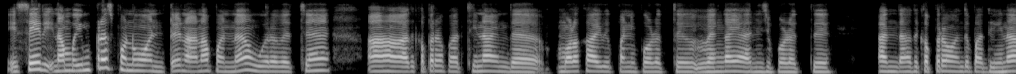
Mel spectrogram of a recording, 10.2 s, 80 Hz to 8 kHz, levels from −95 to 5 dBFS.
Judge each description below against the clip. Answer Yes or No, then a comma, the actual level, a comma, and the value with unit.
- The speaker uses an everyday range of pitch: No, narrow, 2.3 semitones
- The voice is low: No, high, 195 Hz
